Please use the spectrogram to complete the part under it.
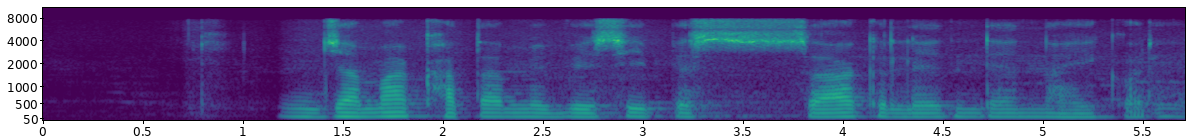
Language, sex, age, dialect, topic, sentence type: Maithili, male, 36-40, Bajjika, banking, statement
